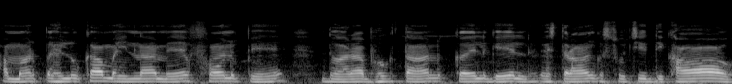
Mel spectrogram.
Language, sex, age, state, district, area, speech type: Maithili, male, 18-30, Bihar, Darbhanga, rural, read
